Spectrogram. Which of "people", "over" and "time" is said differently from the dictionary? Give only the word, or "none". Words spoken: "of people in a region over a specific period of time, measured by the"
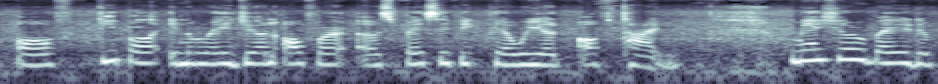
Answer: over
